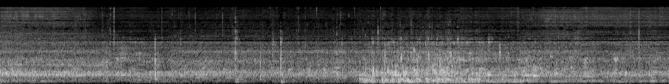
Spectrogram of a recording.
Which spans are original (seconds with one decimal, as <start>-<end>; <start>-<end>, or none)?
0.0-1.1; 1.7-4.6; 5.2-5.8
